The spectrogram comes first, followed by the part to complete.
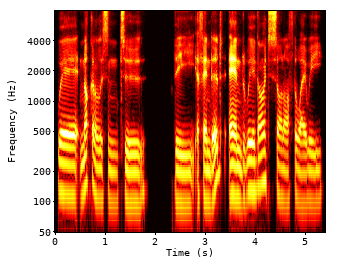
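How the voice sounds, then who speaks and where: A man's voice: lowish voice, a little slow, mellow, dry recording, studio quality. An Australian man hosting a sports podcast in casual, chatty style. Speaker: podcast host. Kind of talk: casual rugby league podcast chat.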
